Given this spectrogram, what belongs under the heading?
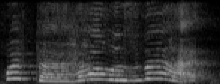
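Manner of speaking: high, loud cry of alarm; panicked outburst. A narrator's reading. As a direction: blurt it out in startled panic, fully voiced. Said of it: "breathed in a panic whisper".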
